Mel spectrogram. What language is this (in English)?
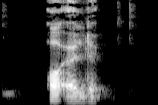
Turkish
